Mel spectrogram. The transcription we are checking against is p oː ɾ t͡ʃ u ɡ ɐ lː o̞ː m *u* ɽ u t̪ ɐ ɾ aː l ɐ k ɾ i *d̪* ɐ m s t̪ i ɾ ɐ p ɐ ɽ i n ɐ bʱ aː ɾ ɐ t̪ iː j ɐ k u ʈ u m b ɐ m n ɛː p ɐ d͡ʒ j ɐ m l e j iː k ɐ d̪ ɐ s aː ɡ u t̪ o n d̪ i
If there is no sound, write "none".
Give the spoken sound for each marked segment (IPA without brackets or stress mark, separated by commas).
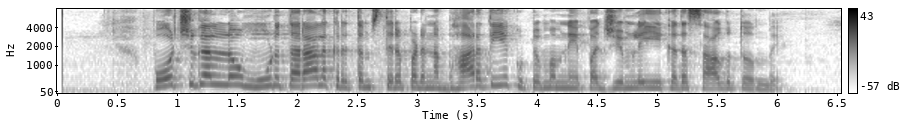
uː, t̪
